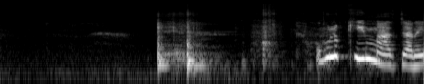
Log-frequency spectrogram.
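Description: A person speaking in short phrases after a second and a half of quiet, with a light clink of a steel plate being handled.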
